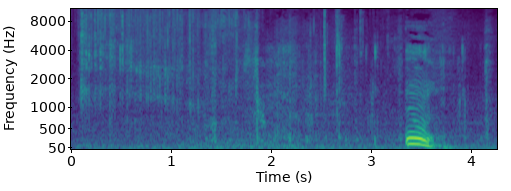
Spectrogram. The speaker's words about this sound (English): And one bite will send you to heaven, just because I love the sound of the crunch on radio. Sorry, chef, I'm going to eat before you here. Yeah, so this is the wing, and here's how it sounds when you bite in.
